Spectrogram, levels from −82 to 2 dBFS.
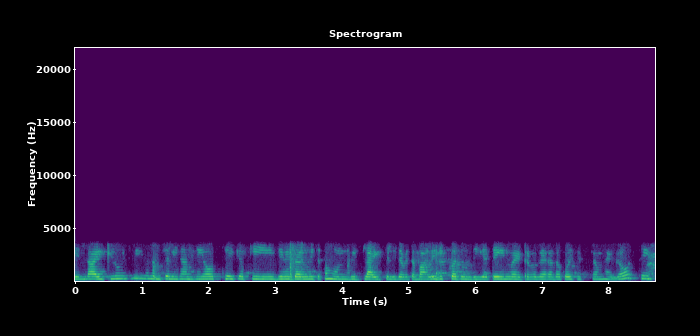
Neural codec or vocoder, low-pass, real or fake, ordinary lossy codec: none; 3.6 kHz; real; Opus, 32 kbps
